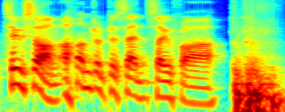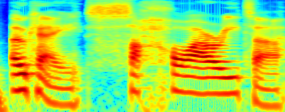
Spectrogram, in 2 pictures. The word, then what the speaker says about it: Tucson: so we're going to just confirm that that is indeed how it is said tucson tucson 100 so far okay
